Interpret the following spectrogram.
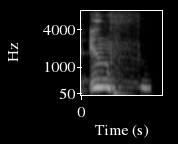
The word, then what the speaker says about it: Nth: The Inth. That's how you pronounce it, the metal? The Inth? Yeah, Inth metal, yeah.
